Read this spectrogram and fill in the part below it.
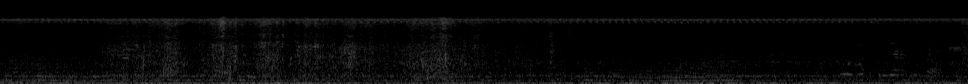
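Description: A steady, dense insect buzz fills the air, many bees humming together on flowering Sakhalin knotweed at a constant level with no talking.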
